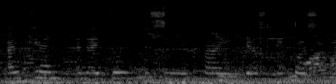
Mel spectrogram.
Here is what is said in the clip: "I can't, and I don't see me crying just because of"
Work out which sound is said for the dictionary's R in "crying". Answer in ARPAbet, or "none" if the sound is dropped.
none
